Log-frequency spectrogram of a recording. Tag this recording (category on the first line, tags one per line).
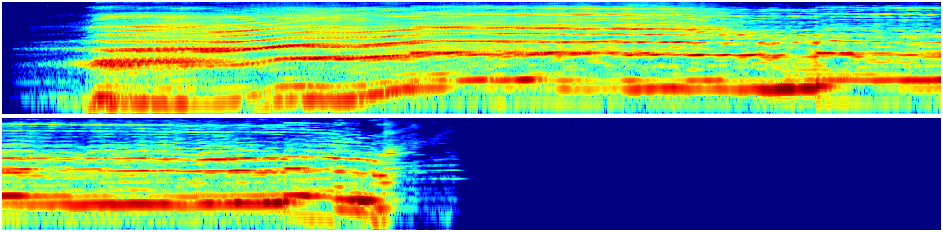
Speech > Processed / Synthetic
reverb
atmosphere
sounddesign
growl
fx
animal
vocal
abstract
glitchy
dark
processed
sound-design
strange
pitch
monster
effect
spooky
otherworldly
wtf
shout
sfx
howl
alien
weird
vox
vocals
glitch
